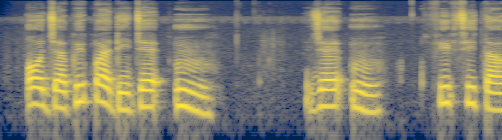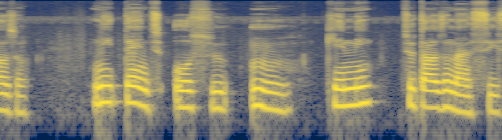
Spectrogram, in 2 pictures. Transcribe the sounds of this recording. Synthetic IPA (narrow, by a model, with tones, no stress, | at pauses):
ɔ˨d͡ʒa˨kʷi˦k͡pa˦˨dɪ˨d͡ʒe˦ | d͡ʒe˦m̩˨ | fi˦fti˦ta˦ʊ˦zɔ̃˨n | nɪ˦tɛ˦˨n˨to˦su˨ | m̩˦˨ | kʰɪ˦nɪ˦ | tu˦ta˦ʊ˦zã˦nda˨nsi˦s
